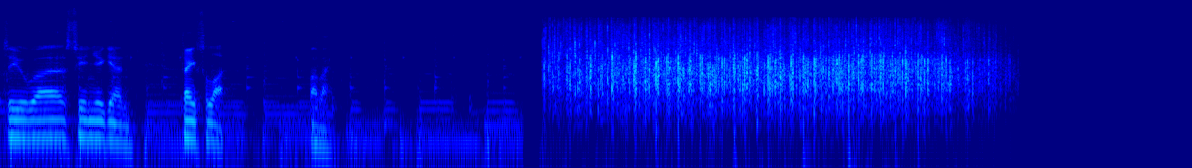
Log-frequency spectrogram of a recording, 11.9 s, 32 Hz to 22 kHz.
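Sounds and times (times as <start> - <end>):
crowd applause: 5.4 - 10.2.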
